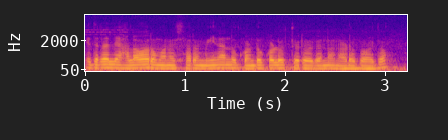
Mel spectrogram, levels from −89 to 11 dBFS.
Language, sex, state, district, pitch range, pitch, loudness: Kannada, male, Karnataka, Bangalore, 110-120 Hz, 115 Hz, -14 LUFS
